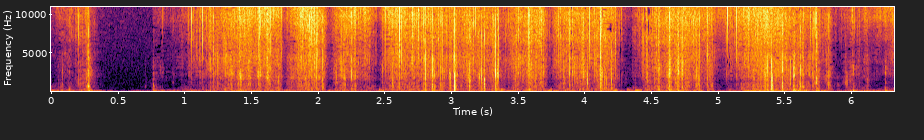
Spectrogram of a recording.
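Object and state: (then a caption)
Polyethylene foam net sleeve. A metal-spiked derma roller is rolled over a white polyethylene foam mesh sleeve fitted over a microphone, producing continuous crinkly, crackling scratching. After a brief quiet moment near the start, the dense rustling carries on with sharper crunches scattered throughout.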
